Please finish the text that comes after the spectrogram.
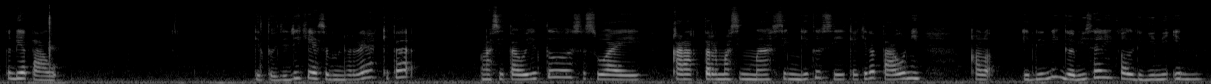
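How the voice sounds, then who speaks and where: Speaking at a fairly high pitch with a darkish tone, an idol group member chats casually with viewers on a phone live stream. The young woman talks loosely, full of fillers, and a little hiss or hum is audible.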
